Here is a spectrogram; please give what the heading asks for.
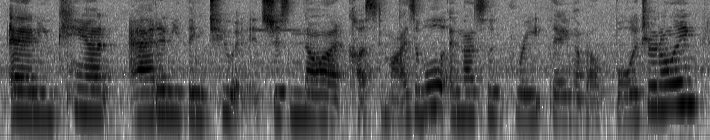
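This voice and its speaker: A woman vlogger sitting down to chat to camera, a little nasal from a cold, earnest and explaining things step by step. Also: fairly high pitch. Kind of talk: casual sit-down talk to camera. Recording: echoey room with faint hiss.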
